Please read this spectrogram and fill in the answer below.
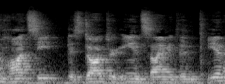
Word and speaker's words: Symington: Whenever I go visit family in Scotland, it's always Symington, so I know that it's the right way to say it.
